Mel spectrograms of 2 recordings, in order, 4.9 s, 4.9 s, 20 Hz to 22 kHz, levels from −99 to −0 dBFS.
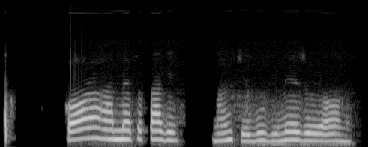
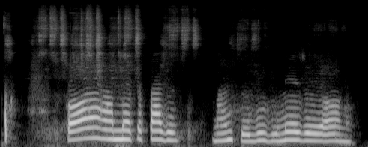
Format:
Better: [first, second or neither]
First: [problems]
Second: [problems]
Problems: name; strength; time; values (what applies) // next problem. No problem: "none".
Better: first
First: none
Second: noise reduction (neural mask model Resemble Enhance denoiser)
